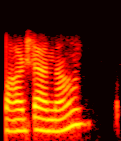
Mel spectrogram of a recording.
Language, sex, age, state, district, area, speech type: Telugu, female, 18-30, Telangana, Jangaon, rural, conversation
